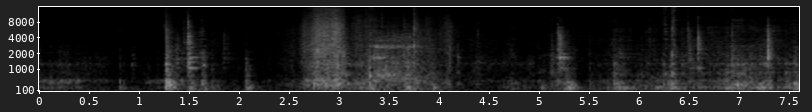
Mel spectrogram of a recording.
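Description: The metal television chassis knocking and scraping against the wooden console cabinet as it is wrestled loose: a sharp knock about a second in, a scraping slide around three seconds in, then more knocks and rattles.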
